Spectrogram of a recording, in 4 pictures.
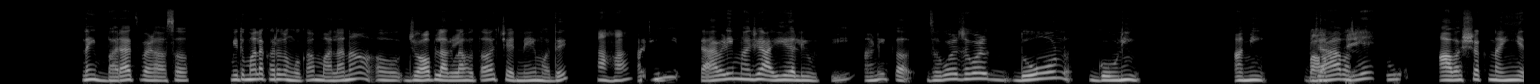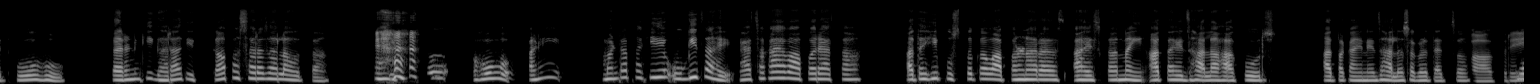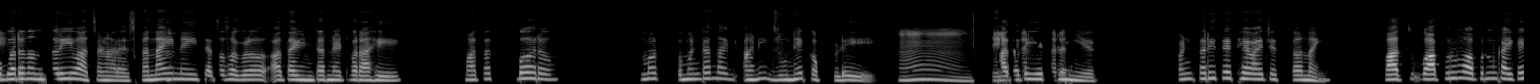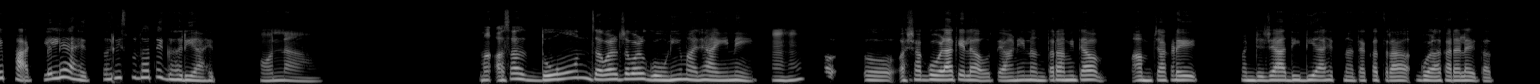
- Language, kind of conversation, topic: Marathi, podcast, अनावश्यक वस्तू कमी करण्यासाठी तुमचा उपाय काय आहे?
- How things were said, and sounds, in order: surprised: "बाप रे!"; laugh; drawn out: "हं"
